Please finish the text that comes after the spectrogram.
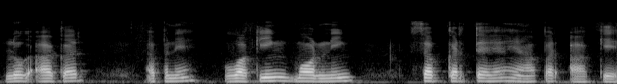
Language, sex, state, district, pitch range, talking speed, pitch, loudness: Hindi, male, Jharkhand, Jamtara, 135-155 Hz, 105 wpm, 145 Hz, -20 LUFS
